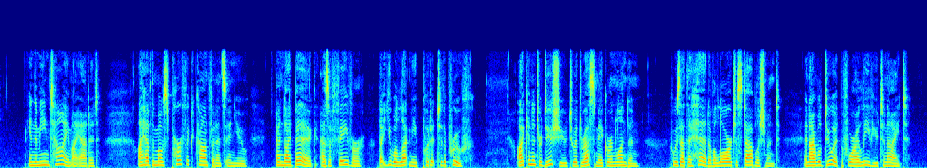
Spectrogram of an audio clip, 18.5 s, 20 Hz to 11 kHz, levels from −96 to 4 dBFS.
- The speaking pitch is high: Yes, high, 215 Hz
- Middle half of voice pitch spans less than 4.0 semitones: Yes, average, 3.5 semitones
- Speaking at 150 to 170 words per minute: No, average, 190 wpm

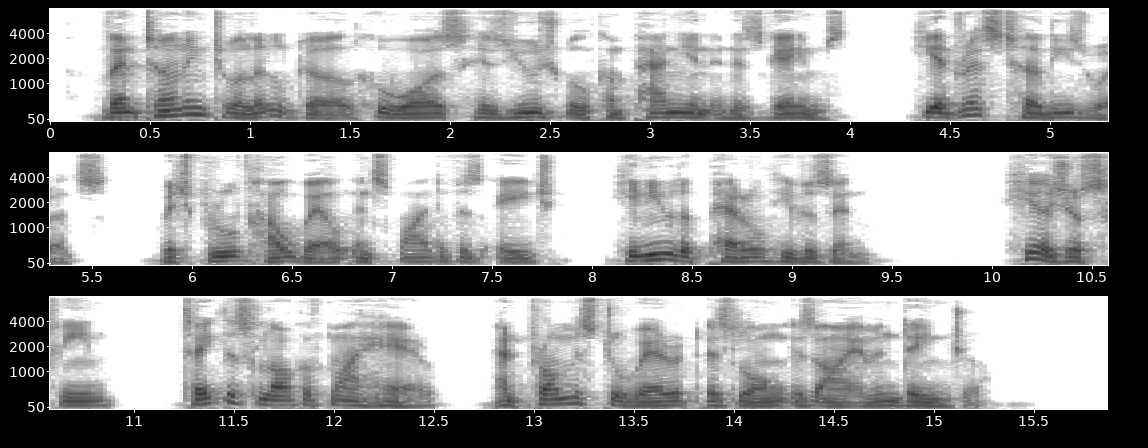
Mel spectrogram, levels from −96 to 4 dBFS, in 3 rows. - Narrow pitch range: No, average, 3.6 semitones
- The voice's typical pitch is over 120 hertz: No, low, 100 Hz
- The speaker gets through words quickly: Yes, fast, 210 wpm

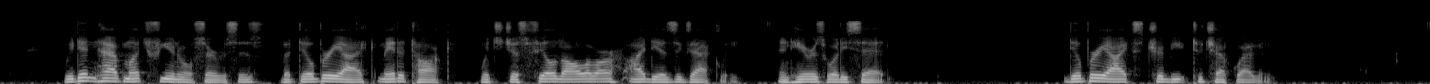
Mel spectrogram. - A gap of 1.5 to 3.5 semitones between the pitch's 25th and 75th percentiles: Yes, average, 2.8 semitones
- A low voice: Yes, low, 120 Hz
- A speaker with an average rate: No, slow, 125 wpm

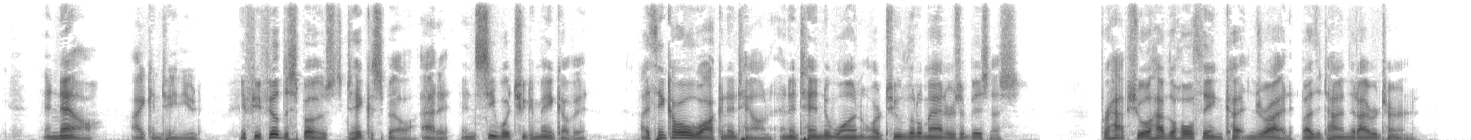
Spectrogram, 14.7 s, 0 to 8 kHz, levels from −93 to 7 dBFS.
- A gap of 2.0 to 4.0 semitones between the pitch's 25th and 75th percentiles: No, average, 4.4 semitones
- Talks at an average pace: No, fast, 230 wpm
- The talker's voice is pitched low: Yes, low, 100 Hz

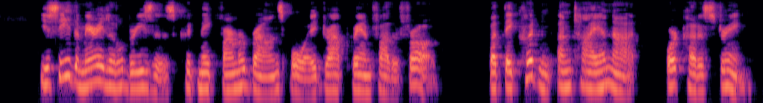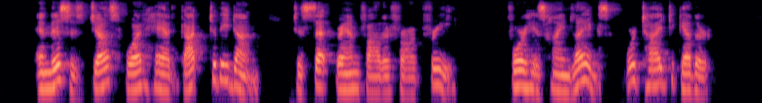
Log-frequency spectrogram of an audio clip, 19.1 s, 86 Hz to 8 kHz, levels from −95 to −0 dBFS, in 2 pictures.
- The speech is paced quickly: No, average, 145 wpm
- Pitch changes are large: No, average, 3.8 semitones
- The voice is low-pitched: No, medium, 170 Hz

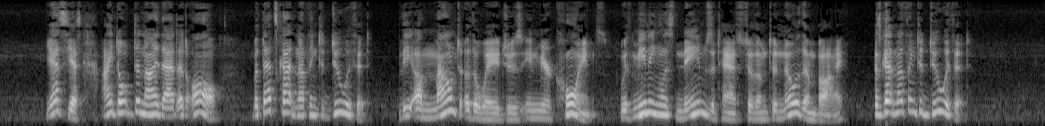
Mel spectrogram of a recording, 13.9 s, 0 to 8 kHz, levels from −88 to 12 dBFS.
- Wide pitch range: Yes, wide, 8.4 semitones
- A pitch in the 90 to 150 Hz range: No, medium, 175 Hz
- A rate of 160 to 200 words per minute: Yes, average, 175 wpm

